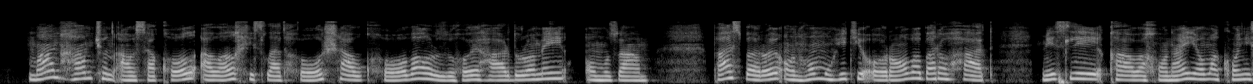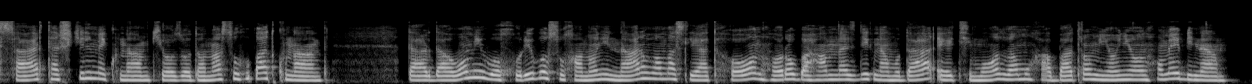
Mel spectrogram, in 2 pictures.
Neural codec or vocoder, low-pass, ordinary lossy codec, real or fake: codec, 16 kHz, 16 kbps, FreqCodec, smaller model; none; none; fake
